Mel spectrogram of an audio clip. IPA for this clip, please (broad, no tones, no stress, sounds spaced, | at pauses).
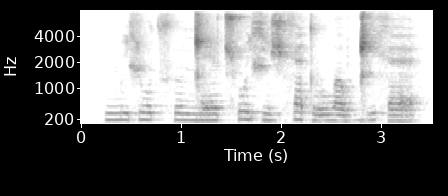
ŋ͡m i ɕ u t͡sʰ ɯ ŋ͡ǁ e ʈ͡ʂʰ u i̯ ɕ i ʒ x ɛ t u w ʌ w ɡ͡ǁ i x ɛ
